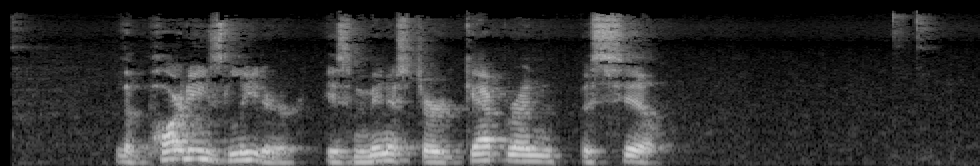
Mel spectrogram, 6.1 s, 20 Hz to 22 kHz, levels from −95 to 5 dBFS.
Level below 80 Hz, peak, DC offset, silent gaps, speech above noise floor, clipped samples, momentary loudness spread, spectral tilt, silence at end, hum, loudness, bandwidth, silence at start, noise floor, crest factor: -64 dBFS; -4 dBFS; under 0.1%; none; 45 dB; under 0.1%; 11 LU; -4.5 dB/octave; 0.35 s; none; -20 LUFS; 16 kHz; 0.7 s; -64 dBFS; 18 dB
